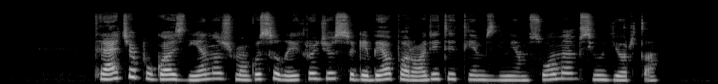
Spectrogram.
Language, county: Lithuanian, Alytus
